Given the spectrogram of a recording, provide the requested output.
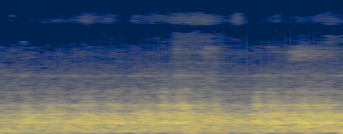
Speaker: Vous entendez au bruit, le roulement il est juste mort et il est complètement bloqué.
